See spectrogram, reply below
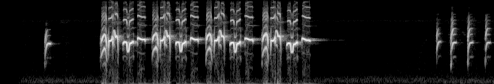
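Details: Sooty-headed bulbul singing constantly and densely, used to lure wild bulbuls and to tutor caged birds: one short note, then about two seconds of rapid bubbly chattering phrases, a pause, and four quick clipped notes at the end.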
